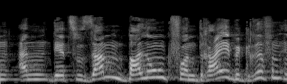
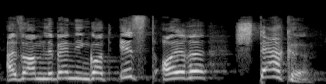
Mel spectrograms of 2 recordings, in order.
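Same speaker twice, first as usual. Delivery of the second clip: slow, loud, higher proclamation of the verse; solemn scripture reading; 5 semitones higher, 7 dB louder, slower than usual. Shown as a demonstration. Preacher proclaims Nehemiah to the congregation, slow and loud. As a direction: lean on every word like a pulpit. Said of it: "da heißt es".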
